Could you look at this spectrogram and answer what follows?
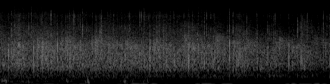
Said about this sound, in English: You can clap. It's okay.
